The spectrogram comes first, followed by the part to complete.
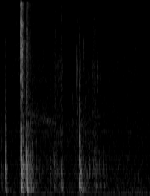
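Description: A few short clicks and knocks of things being handled on a wooden bench, the loudest about a third of a second in and another a little over a second in.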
